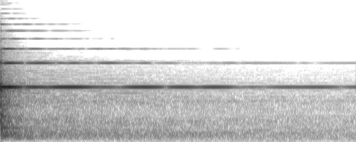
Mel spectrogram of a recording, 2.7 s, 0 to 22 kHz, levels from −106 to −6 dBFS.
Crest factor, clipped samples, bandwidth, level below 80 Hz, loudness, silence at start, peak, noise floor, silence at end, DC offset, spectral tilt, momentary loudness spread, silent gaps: 26 dB; under 0.1%; 13.5 kHz; -82 dBFS; -35 LUFS; 0 s; -10 dBFS; -53 dBFS; 0 s; under 0.1%; -2 dB/octave; 17 LU; none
